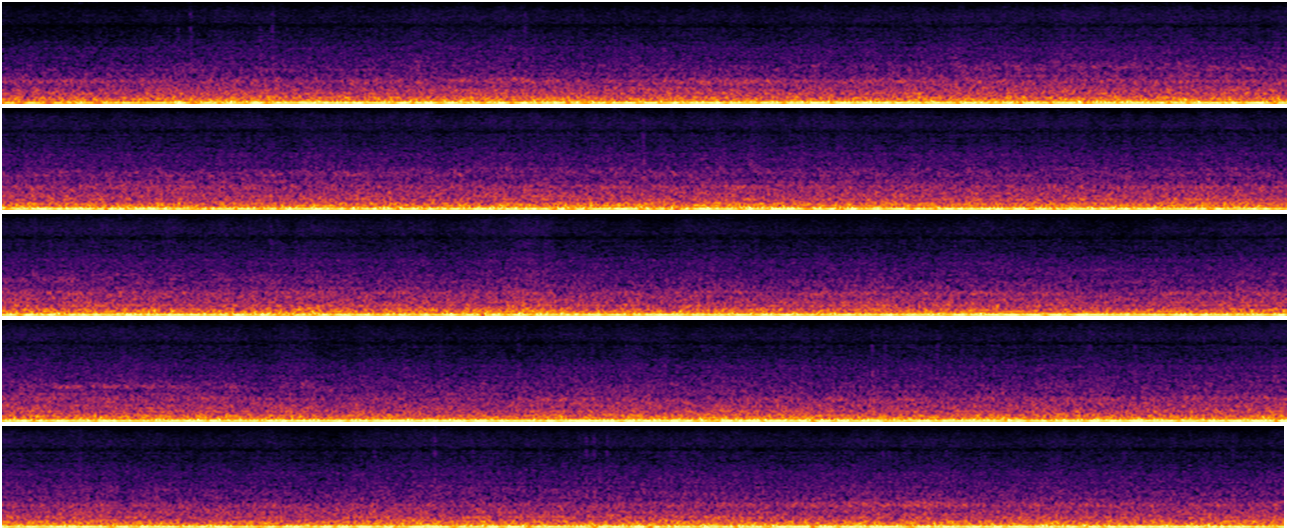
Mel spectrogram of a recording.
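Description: Steady low rumble of engine and road noise inside the cab of a truck cruising on a highway.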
